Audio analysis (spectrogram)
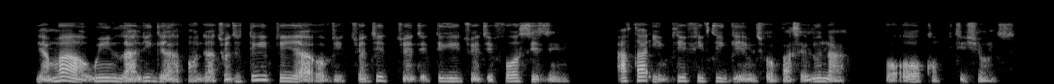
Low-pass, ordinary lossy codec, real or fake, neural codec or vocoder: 7.2 kHz; none; fake; vocoder, 22.05 kHz, 80 mel bands, HiFi-GAN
